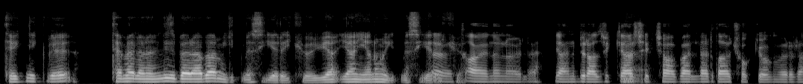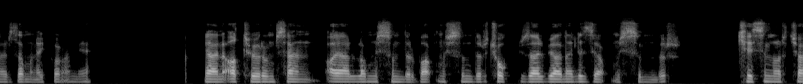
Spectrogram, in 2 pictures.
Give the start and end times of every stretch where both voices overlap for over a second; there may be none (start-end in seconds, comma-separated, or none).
none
